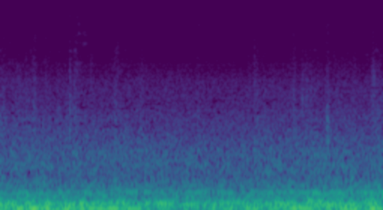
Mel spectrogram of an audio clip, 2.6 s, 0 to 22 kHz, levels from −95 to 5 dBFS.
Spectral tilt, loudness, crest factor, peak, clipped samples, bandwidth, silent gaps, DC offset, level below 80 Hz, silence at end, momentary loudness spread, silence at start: -10.5 dB/octave; -34 LUFS; 14 dB; -16 dBFS; under 0.1%; 4.5 kHz; none; under 0.1%; -32 dBFS; 0 s; 4 LU; 0 s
